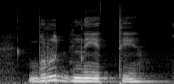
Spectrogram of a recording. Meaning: to dirty, to make dirty, to soil, to sully
- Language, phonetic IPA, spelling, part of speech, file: Ukrainian, [brʊdˈnɪte], бруднити, verb, Uk-бруднити.ogg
